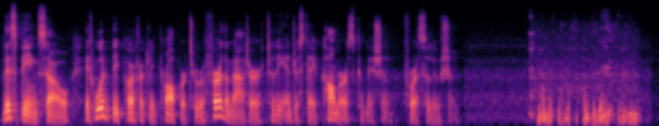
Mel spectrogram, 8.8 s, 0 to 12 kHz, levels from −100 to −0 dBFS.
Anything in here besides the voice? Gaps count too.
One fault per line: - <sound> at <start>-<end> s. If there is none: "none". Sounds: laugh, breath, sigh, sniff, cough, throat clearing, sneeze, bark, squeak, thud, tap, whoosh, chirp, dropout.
- laugh at 7.0-8.6 s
